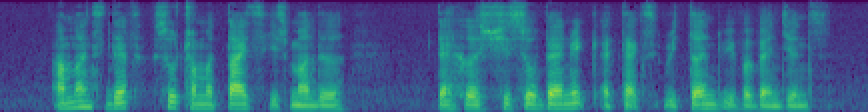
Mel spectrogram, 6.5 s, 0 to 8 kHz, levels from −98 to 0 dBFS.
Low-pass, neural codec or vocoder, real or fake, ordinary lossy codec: 7.2 kHz; none; real; AAC, 48 kbps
